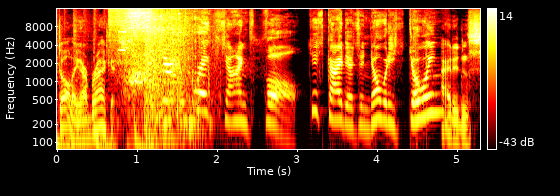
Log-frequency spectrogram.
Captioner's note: truck brakes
